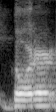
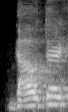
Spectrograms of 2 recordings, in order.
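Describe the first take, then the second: First: It is said in an American accent. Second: It is said in a British accent.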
